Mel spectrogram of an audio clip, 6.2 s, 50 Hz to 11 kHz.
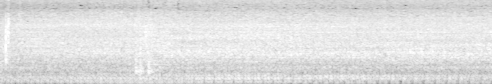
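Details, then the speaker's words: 2002 BMW 525i petrol six idling with check engine light on: uneven, stumbling beat of a misfire, scanner showing cylinders 2 and 4 misfiring. "oye la falla no sé si lo Oigan pero está fallando la falla"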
